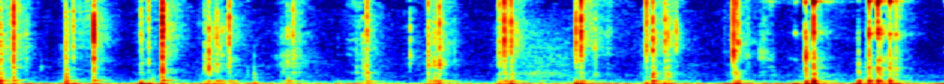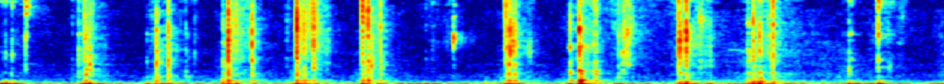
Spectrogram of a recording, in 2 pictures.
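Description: A medium glass perfume bottle with a metal cap and amber liquid inside is held close and tapped with short fingernails. It makes a quick, irregular series of short, dry clicks, each ending almost at once, with a soft low thud under them and a bright edge on top.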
